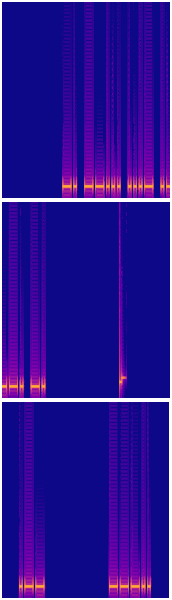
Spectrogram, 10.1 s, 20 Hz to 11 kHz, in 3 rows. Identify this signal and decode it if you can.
Morse code, heard as a keyed tone, about 23 wpm, spaced as for 15 wpm, 700 Hz. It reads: N7VPN W8
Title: USA Call Signs - 5 Characters - 8x Character Spacing - 22wpm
